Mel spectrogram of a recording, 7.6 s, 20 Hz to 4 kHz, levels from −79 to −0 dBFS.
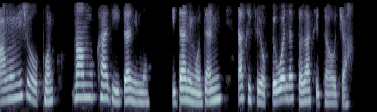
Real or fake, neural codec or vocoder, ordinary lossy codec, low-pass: fake; codec, 16 kHz, 1 kbps, X-Codec, HuBERT features, trained on balanced general audio; MP3, 24 kbps; 3.6 kHz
